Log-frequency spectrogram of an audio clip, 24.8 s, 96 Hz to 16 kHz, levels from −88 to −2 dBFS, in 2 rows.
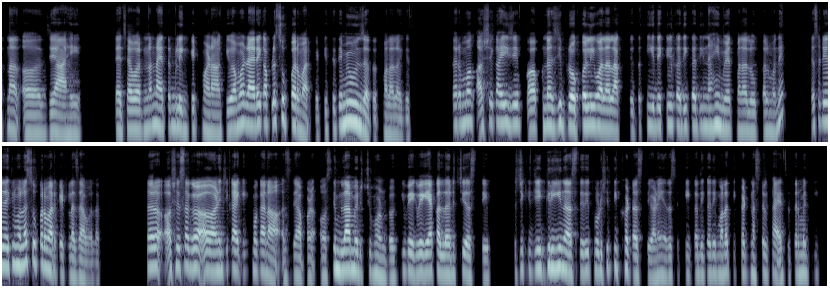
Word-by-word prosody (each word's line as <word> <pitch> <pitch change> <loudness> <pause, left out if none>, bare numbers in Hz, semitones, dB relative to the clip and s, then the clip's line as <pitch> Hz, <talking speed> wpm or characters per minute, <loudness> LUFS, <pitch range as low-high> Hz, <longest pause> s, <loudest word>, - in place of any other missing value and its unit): ना 155 -1 0 0.5
जे 140 - -1
आहे 125 -1 +1 0.5
त्याच्यावरनं 155 +3 0
नाहीतर 170 -2 +2
ब्लिंकिट 160 -1 -1
म्हणा 135 -3 0
किंवा 155 +1 +1
मग 190 +3 +1
डायरेक्ट 185 +1 +7
आपलं 190 +2 0
सुपरमार्केट 170 - 0
तिथे 145 +2 -11
ते 180 - -2
मिळून 200 0 +4
जातात 115 -8 -2
मला 125 -2 -4
लगेच. 115 -2 -8 0.6
तर 185 0 -2
मग 205 +2 -1
असे 195 - -2
काही 190 -1 +2
जे 190 - 0 0.2
अ, 150 - -1
आपण 170 +2 +1
जी 190 +4 -3
ब्रोकोली 175 0 +4
मला 160 -2 +5
लागते 145 -1 0
तर - - -11
ती 175 +2 -5
देखील 170 +2 -2
कधी-कधी 170 0 -2
नाही 170 +2 -1
मिळत 155 -2 -1
मला 145 0 -2
लोकलमध्ये. 145 - -6 0.4
त्यासाठी 200 +4 -2
देखील 200 +2 +1
मला 210 +2 +3
सुपरमार्केटला 185 - 0
जावं 120 -3 -4
लागतं. 110 -1 -17 0.7
तर 195 +1 +5
असे 200 0 0
सगळं 195 -1 +3
अ, 170 - +7
आणि 165 +1 +4
जे - - -12
काही 175 -2 +6
एक 155 - -12
बघा 170 -1 0
ना, 145 - +2
असे 125 +4 -10
आपण 135 0 -3
अ, 140 - -6
सिमला 175 +2 +4
मिरची 165 -2 -3
म्हणतो 135 -4 -5
की 165 - -12
वेगवेगळ्या 160 0 +6
कलरची 150 0 +1
असते. 130 -2 -4 0.4
जशी 175 - -7
की 170 0 -16
जी 180 +2 +2
ग्रीन 190 -1 +3
असते 160 0 +2
ती 165 - -2
थोडीशी 165 +2 -6
तिखट 180 -4 -4
असते 135 -2 -4
आणि 135 +1 -4
जसं 140 0 -11
की 145 - -7
कधी-कधी 145 +1 -6
मला 150 +1 -2
तिखट 150 +1 -5
नसेल 145 +1 -7
खायचं 125 +3 -2
तर 155 - -4
मी 150 0 -4
ती 145 0 -22
160 Hz, 200 wpm, -26 LUFS, 145-180 Hz, 0.7 s, डायरेक्ट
